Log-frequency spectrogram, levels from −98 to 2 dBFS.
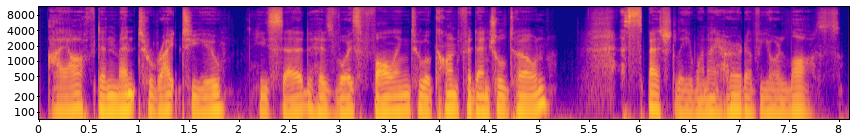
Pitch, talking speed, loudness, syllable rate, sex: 95 Hz, 170 wpm, -19 LUFS, 4.7 syllables/s, male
